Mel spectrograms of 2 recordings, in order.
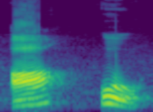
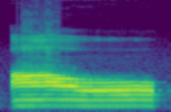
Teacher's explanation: when we chant A, U, and we transition from A to U, A, halfway is O. So A plus U becomes O, halfway, that one.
